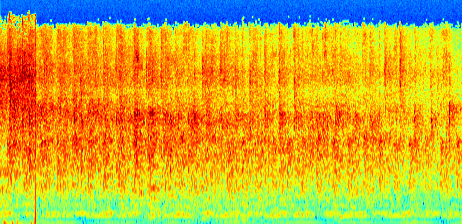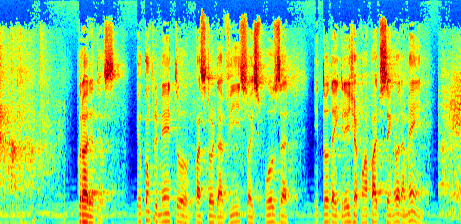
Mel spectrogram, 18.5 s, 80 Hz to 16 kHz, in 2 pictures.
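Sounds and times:
church audience applauding loudly: 0.0 - 10.4
speech: 10.8 - 17.8.

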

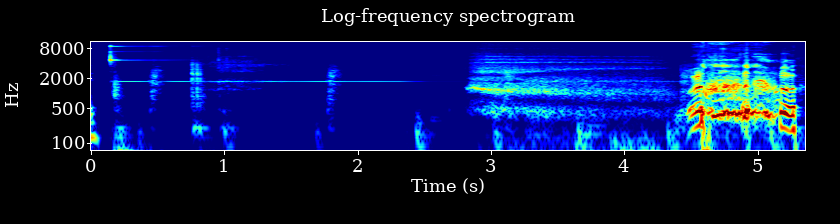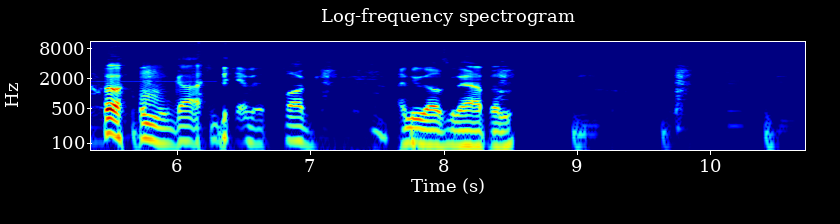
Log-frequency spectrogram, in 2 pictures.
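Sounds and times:
speech: 0.0 - 0.6, 4.5 - 9.2
mindfulness bell chime: 0.0 - 2.7
breathy gasps: 2.8 - 4.6
rough burst of breath or coughing: 4.4 - 5.4
laughter: 4.9 - 6.4.

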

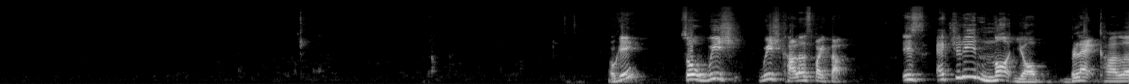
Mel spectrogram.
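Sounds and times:
person sipping water: 2.8 - 3.4
speech: 6.1 - 11.2.

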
